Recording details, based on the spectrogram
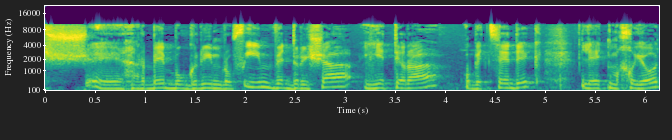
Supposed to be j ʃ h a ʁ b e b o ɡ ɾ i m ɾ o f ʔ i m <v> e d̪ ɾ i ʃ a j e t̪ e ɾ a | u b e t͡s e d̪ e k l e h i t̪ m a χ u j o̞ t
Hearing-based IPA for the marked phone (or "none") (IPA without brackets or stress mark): v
